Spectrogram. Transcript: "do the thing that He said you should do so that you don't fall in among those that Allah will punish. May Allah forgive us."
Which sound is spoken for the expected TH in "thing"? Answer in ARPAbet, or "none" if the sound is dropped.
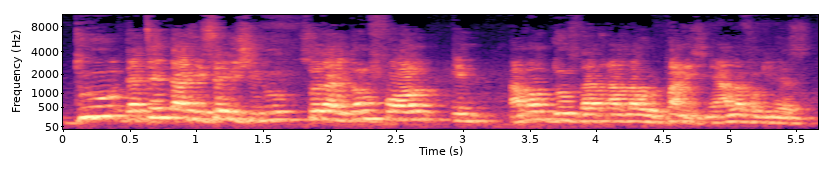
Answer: T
